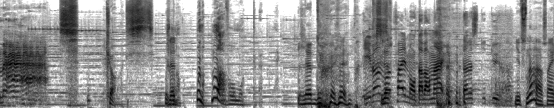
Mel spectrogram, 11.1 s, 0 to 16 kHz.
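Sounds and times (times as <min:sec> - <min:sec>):
speech: 0:00.0 - 0:00.3, 0:02.2 - 0:02.7, 0:03.3 - 0:05.0, 0:06.0 - 0:11.0
sheep bleating: 0:00.0 - 0:01.0
laughter: 0:06.3 - 0:07.9, 0:08.7 - 0:09.6.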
